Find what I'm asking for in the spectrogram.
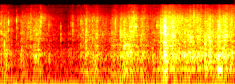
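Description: The plastic wrapper of a Nestle strawberry shortcake crunch bar crinkles and rustles up close, in irregular bursts that grow louder toward the end.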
